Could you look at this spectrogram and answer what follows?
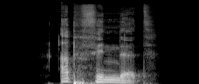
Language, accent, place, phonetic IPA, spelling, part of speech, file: German, Germany, Berlin, [ˈapˌfɪndət], abfindet, verb, De-abfindet.ogg
- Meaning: inflection of abfinden: 1. third-person singular dependent present 2. second-person plural dependent present 3. second-person plural dependent subjunctive I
